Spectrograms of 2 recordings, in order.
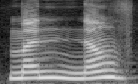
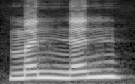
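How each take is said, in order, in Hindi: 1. अंत w की आवाज़ में मिल जाता है। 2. अंत n की आवाज़ के साथ बोला जाता है। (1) "मन्नव पढ़ना है वाव की आवाज़ के साथ" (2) "मन्नन नहीं पढ़ना"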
